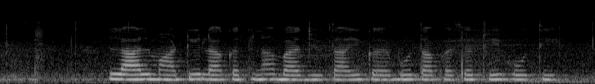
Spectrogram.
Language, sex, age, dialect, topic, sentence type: Chhattisgarhi, female, 51-55, Northern/Bhandar, agriculture, question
